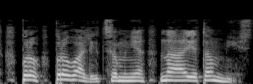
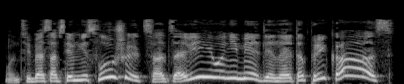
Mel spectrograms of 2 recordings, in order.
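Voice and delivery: angry order; 3 semitones higher than usual. A narrator's reading. Teacher orders pupil to recall dragon, rising outrage. Учитель гневно требует отозвать дракона.

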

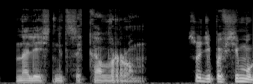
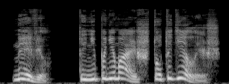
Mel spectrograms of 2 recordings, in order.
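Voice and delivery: high, raised-voice appeal; agitated, high-pitched protest; exasperated pleading; 5 dB louder than usual. A narrator's reading. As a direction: implore him to see sense. Ron pleads in the quarrel.

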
